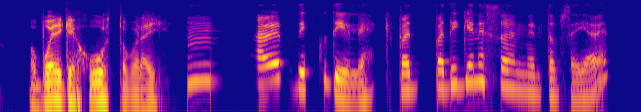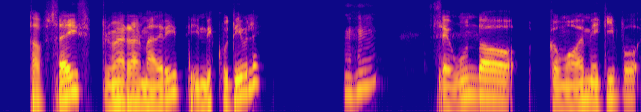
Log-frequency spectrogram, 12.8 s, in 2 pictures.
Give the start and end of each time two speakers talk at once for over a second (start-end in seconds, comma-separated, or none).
none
